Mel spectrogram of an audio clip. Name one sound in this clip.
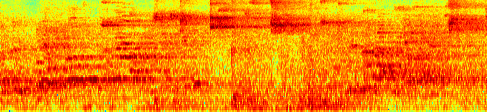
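Sneakers squeak sharply on a hardwood floor in an echoing hall.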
